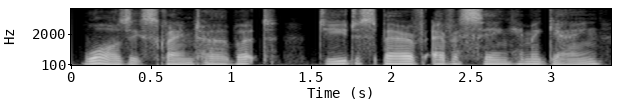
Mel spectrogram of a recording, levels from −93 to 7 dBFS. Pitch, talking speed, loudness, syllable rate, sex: 115 Hz, 195 wpm, -22 LUFS, 5.8 syllables/s, male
